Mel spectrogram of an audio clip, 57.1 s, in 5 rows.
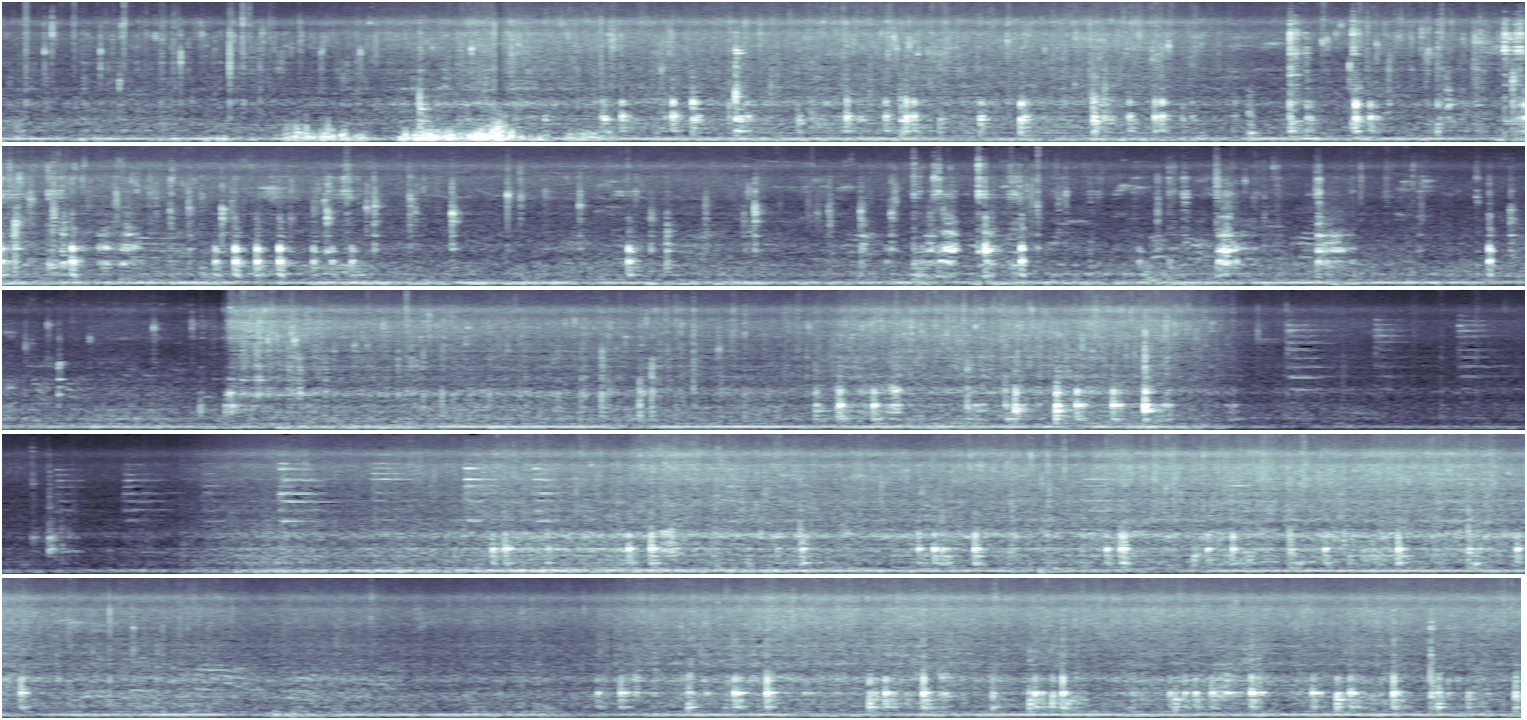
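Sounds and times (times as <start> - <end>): onions sizzling in hot oil: 0.0 - 57.0
utensil scraping a pan: 17.0 - 22.7.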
